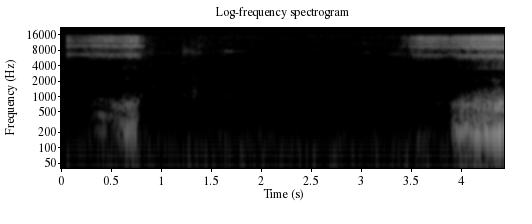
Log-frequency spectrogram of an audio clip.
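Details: Maltipoo puppy, apparently named Yulmu, asleep after a walk; a loud raspy snore opens the clip and another begins near the end, separated by quiet low breathing with a soft hiss in the room.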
